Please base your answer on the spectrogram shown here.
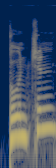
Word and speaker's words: Bündchen: Bündchen.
